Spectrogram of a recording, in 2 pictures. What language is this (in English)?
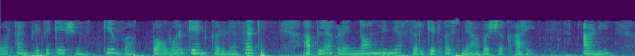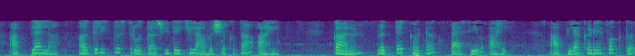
Malayalam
